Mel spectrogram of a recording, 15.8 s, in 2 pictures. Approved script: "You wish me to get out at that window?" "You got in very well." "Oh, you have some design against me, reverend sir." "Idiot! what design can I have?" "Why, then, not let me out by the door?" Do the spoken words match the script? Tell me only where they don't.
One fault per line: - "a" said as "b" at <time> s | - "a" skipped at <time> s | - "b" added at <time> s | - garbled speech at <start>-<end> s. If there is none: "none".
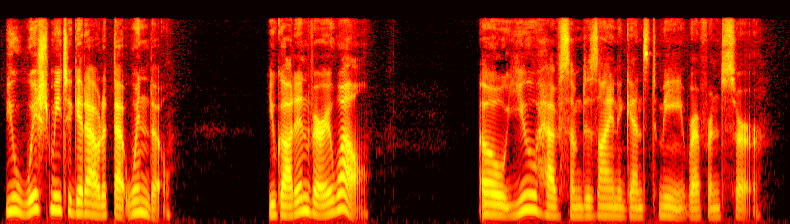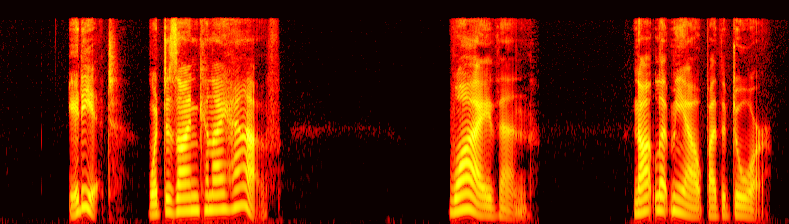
none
